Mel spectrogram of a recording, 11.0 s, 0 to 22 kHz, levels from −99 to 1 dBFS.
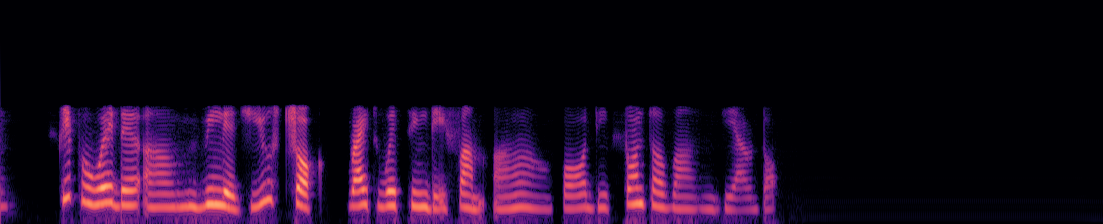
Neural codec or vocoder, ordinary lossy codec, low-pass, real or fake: codec, 16 kHz, about 1 kbps, DyCAST, with the encoder's durations; none; 3.6 kHz; fake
